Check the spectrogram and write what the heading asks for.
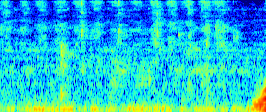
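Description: Low steady background hum with faint rubbing noise and a soft click about half a second in.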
